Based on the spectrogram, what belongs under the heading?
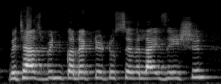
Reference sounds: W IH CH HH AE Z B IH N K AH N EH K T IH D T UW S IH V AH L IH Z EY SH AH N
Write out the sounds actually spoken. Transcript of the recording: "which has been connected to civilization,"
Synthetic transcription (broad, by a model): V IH CH HH AE Z B IH N K AH N EH K T IH D T UW S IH V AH L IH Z EY SH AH N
